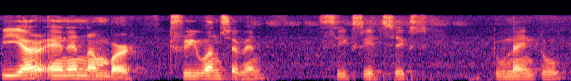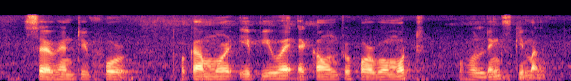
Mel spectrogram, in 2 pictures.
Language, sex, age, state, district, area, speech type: Assamese, male, 45-60, Assam, Nagaon, rural, read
